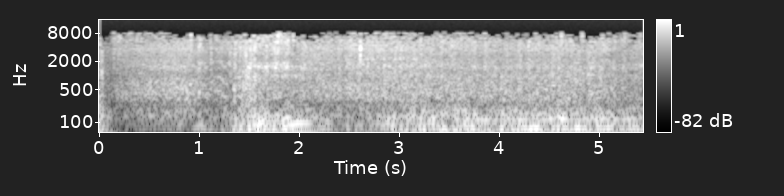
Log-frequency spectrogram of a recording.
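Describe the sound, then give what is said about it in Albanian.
An old red car drives along, its engine a low rumbling hum that swells after about a second and then holds steady and fairly loud, with no talk. “Me veturën e ti të vjetër e të kuqe, Muhammed Sakiqi e bën shpesh rrugën drejt një prone të tij.”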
